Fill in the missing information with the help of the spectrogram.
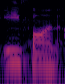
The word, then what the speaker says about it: Yifan: So that's YIFANWU, and it's pronounced Yifan, unless that Starbucks dude who called me Rakim. I'm not a 90s hip-hop legend. My name's Yifan.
